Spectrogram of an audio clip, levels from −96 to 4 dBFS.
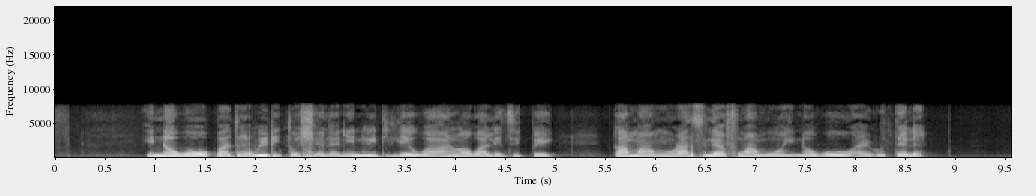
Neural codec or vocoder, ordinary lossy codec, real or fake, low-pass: codec, 16 kHz, 2 kbps, FunCodec, trained on Chinese and English, 25 frames a second; none; fake; none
